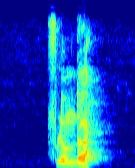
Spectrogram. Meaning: flounder (sea fish)
- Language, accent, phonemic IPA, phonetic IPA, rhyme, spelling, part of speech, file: German, Austria, /ˈflʊndər/, [ˈflʊndɐ], -ʊndɐ, Flunder, noun, De-at-Flunder.ogg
